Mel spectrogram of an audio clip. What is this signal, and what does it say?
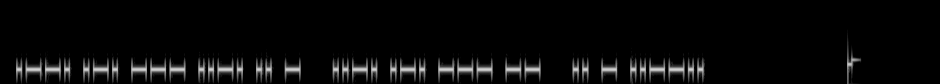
Morse code, heard as a keyed tone, about 25 wpm, 700 Hz. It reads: PROFIT FROM IT?
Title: Sentences from Top 1000 Words - Review Part 5 - 25wpm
